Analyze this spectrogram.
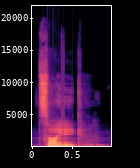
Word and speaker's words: Zeug: It's pronounced Zeug. Zeug. which means stuff.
